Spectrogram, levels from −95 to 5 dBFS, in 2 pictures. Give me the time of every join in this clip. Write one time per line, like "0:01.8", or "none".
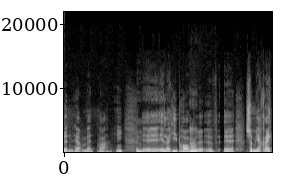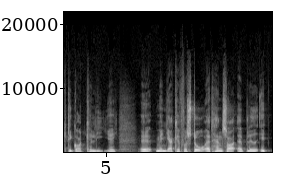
0:01.4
